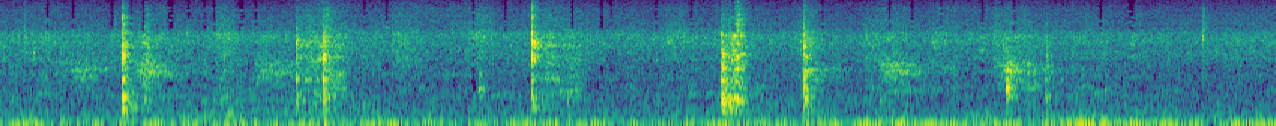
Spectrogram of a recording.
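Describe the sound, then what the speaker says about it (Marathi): Chopped broad bean pods (vali shenga) are sautéed in a pan, a soft sizzle under repeated sharp scrapes and clinks from a spatula stirring at an uneven rhythm. "आता हे चांगले परतून घेते"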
